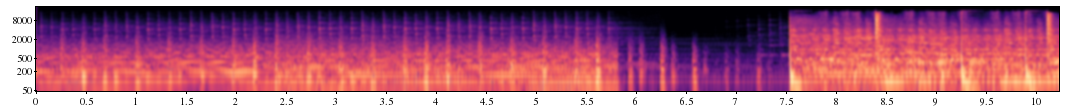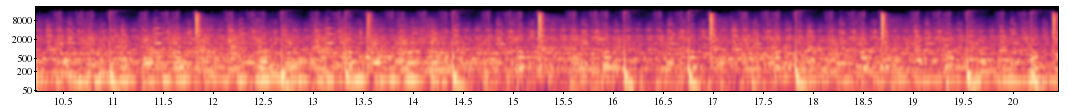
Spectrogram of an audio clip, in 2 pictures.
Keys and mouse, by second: 0.2 c, 1.7 i, 6.1 x, 8.9 z, 10.6 ctrl+z, 11.2 z, 12.9 c, 14.3 w, 15.8 z, 16.1 Tab, 17.7 Tab, 18.2 z, 19.5 w, 20.2 z.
